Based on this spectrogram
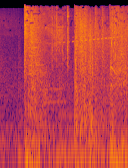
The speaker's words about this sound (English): Ouch! Rocket launcher in the face.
